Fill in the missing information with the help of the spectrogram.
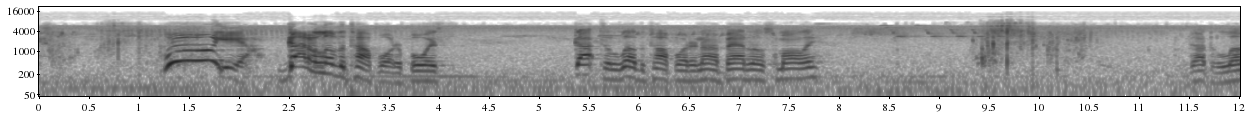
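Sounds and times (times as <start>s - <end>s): faint high bird chirps: 4.0s - 10.1s.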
